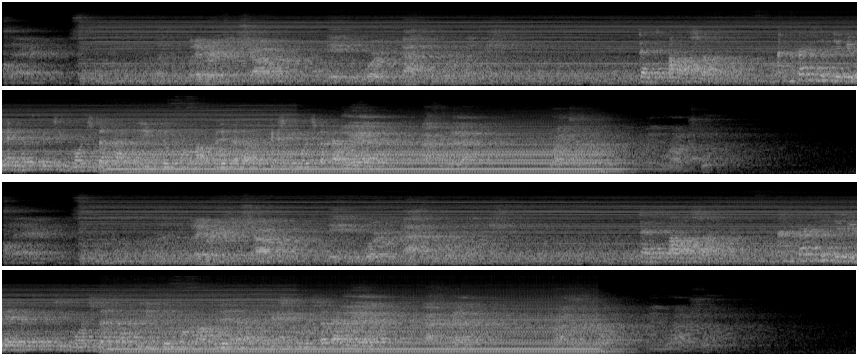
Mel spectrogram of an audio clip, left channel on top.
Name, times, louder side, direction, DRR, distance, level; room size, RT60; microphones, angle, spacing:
voice 1, 0.0-5.1 7.8-8.0 11.9-13.2 14.0-15.6, left 1 dB, 30° left, -7 dB, 1.0 m, -31 dB
sound 1, 0.7-11.5, equal, 5° left, 0.4 m, -33 dB
voice 2, 6.4-7.3 7.7-12.3, left 1 dB, 50° left, -4 dB, 1.8 m, -26 dB
sound 2, 9.5-14.5, left 1 dB, 55° right, 1.3 m, -27 dB
8.8 x 7.4 x 5.0 m, 2.5 s
head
